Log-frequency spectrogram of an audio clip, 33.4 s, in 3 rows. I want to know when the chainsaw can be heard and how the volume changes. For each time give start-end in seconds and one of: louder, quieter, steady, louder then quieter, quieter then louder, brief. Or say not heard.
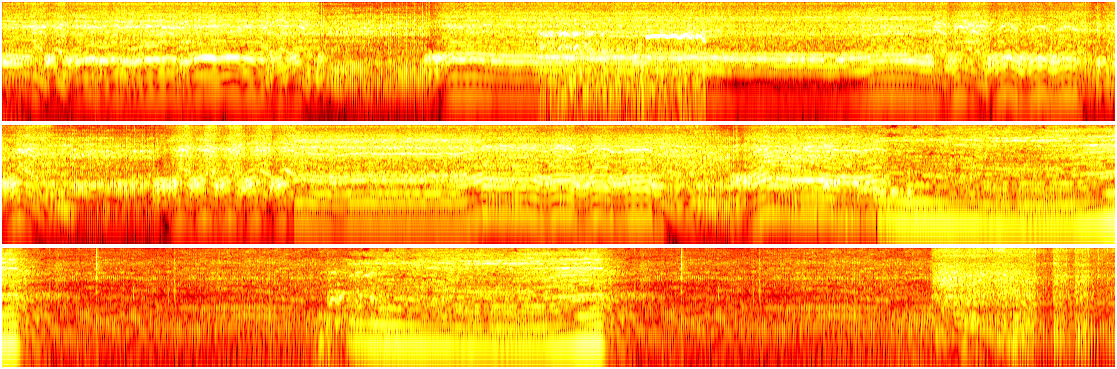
0.0-33.3 steady.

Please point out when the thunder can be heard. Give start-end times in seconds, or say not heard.
not heard.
